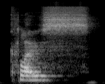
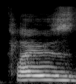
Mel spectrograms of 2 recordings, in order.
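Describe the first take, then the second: First: The final consonant is an s sound. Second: The final consonant is a z sound. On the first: It is an adjective. "when we've got the s sound, we've got an adjective or a noun" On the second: It is a verb. "The z pronunciation, you've got a verb"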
